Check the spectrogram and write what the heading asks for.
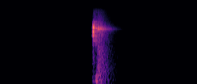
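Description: Dead digital silence, broken once about a second in by a brief sound that starts sharply and fades within about a quarter of a second.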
